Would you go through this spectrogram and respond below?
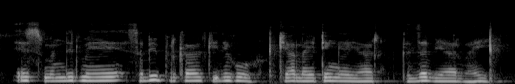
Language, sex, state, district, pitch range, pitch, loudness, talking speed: Hindi, male, Rajasthan, Churu, 145-170 Hz, 165 Hz, -28 LUFS, 165 wpm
